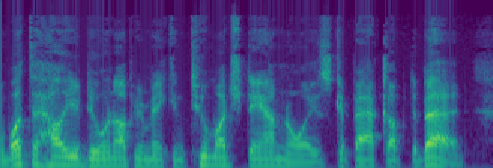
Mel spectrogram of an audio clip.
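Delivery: ordinary talk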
